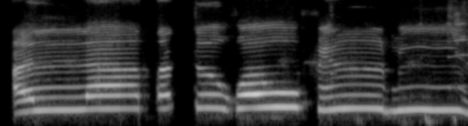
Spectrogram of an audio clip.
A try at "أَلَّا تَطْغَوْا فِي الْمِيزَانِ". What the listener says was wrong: 2 seconds. I haven't heard the 2 seconds.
